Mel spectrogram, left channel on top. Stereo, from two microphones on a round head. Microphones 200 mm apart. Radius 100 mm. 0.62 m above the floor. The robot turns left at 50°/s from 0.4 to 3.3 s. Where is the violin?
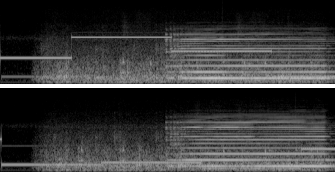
15° left, 2 m; by 3.3 s 65° right, 2 m.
